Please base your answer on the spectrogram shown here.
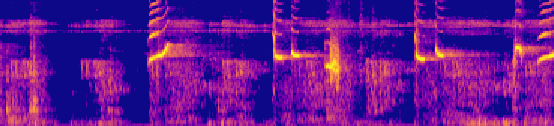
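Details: Lesser green leafbird forest call used for luring wild birds: after a quiet start, bright slurred whistles and harsh short notes come in groups of two or three.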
